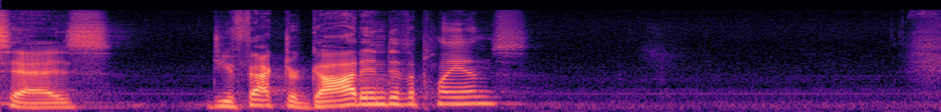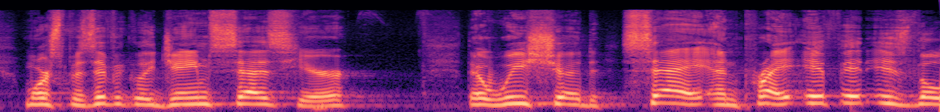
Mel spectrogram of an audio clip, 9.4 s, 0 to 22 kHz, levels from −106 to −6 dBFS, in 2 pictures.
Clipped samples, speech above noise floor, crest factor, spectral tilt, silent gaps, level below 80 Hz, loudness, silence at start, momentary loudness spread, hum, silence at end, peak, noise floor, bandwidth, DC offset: under 0.1%; 46 dB; 18 dB; -4 dB/octave; none; -70 dBFS; -22 LUFS; 0 s; 12 LU; none; 0 s; -6 dBFS; -68 dBFS; 16 kHz; under 0.1%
